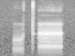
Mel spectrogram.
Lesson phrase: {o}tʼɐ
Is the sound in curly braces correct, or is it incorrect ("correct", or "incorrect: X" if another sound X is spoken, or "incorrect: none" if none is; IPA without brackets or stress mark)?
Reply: correct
